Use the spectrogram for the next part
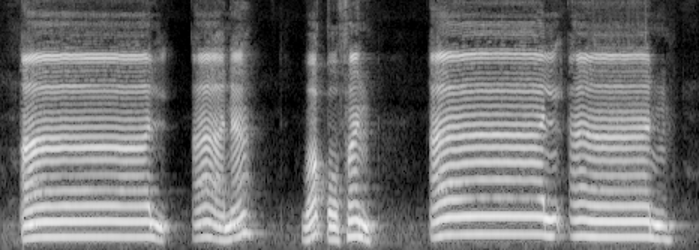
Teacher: ये बड़ी मद है, इसे हम कहते हैं बड़ी मद, ठीक है। इसको हमने 5 अलिफ के बराबर खींच कर पढ़ना है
